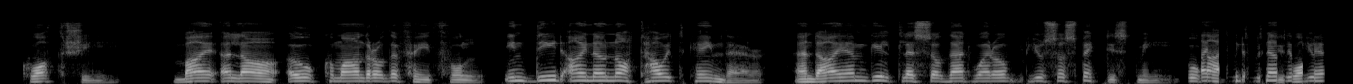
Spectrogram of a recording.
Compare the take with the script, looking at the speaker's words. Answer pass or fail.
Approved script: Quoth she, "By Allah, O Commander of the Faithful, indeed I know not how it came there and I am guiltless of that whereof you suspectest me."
fail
